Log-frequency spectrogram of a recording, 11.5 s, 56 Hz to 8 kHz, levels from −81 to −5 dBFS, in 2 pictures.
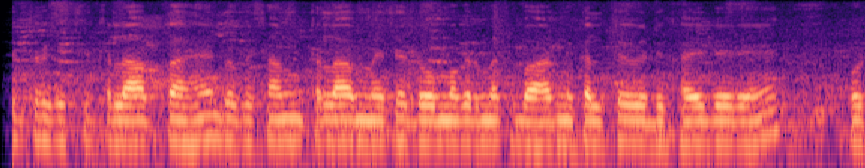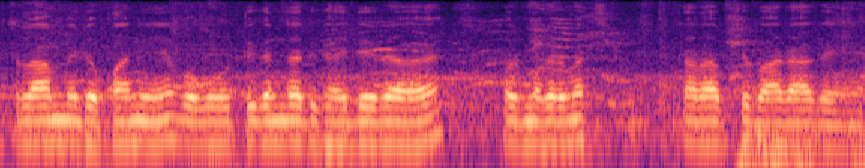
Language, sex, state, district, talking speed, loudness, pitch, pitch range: Hindi, male, Maharashtra, Solapur, 225 wpm, -18 LUFS, 115 Hz, 115-120 Hz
